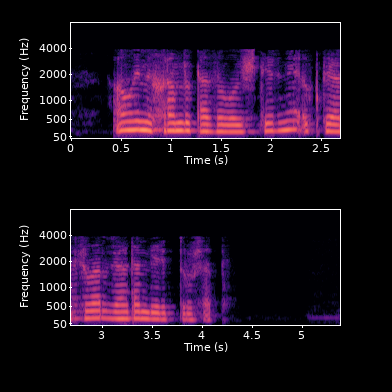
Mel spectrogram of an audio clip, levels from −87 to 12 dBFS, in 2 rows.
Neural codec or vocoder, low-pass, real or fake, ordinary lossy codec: codec, 16 kHz, 8 kbps, FreqCodec, larger model; 7.2 kHz; fake; AAC, 16 kbps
